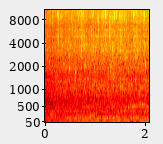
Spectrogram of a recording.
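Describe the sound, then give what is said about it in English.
Water running from a household tap at home, a steady, even rush of flowing water that holds without a break from start to finish. “Here's something that's easy for a lot of us to take for granted: water flowing out of your tap at home.”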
